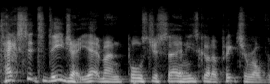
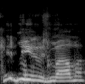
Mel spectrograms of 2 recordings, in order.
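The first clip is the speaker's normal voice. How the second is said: put-on pitched-up American accent; 5 semitones higher than usual. Quoting a line from a horror movie: American accent. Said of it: "You even had the American accent".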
